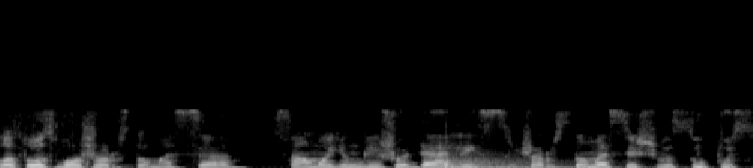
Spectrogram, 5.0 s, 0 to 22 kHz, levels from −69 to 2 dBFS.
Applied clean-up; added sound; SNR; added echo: none; Slam; 13 dB; none.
